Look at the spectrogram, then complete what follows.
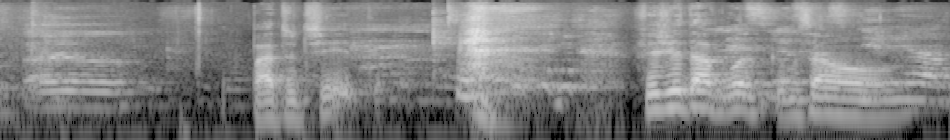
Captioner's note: rires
